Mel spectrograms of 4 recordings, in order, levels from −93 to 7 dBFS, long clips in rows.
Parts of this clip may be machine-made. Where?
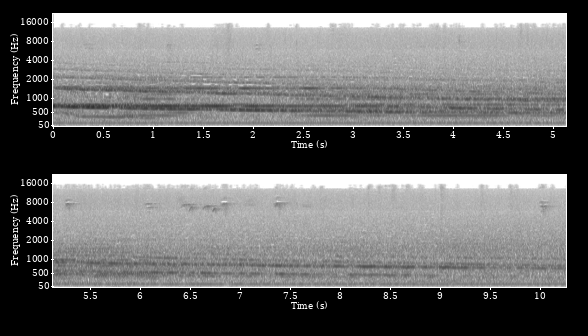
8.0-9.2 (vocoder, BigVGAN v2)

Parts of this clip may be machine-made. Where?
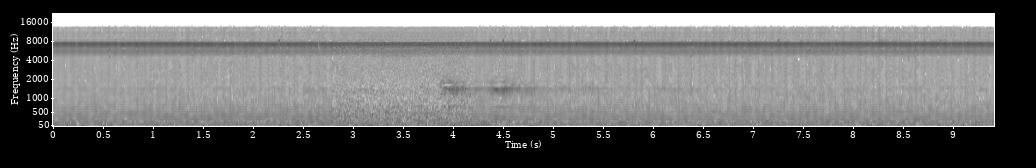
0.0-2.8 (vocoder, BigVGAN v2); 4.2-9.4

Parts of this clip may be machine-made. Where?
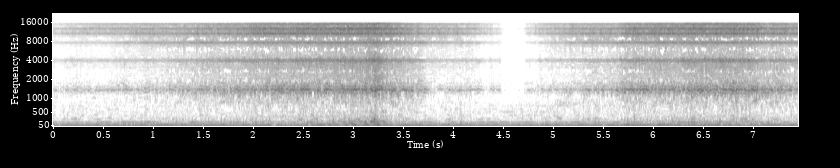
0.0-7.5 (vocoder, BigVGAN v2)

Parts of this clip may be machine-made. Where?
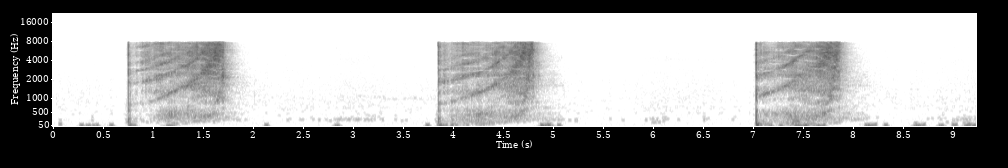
0.0-1.3 (vocoder, BigVGAN v2); 2.1-3.2; 6.6-7.6; 8.7-9.2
